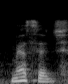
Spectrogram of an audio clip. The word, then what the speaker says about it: message: So this is message. This G is actually jaw, message, and this S is actually S, so message.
